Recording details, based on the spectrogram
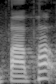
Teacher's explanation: पा फा ओष्ठ होते हैं, क्योंकि इनको बोलते समय हमारे ओंठ आपस में चिपक जाते हैं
